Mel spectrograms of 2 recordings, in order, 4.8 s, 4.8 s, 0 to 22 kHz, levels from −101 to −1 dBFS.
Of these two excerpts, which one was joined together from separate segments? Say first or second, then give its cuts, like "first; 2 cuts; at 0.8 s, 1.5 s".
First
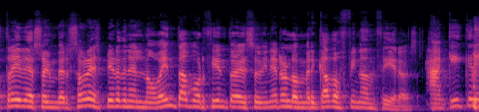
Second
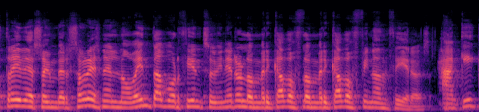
second; 3 cuts; at 1.0 s, 2.0 s, 3.0 s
